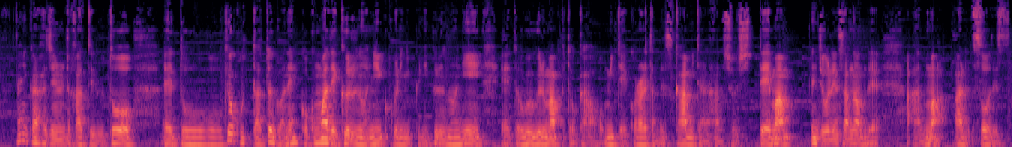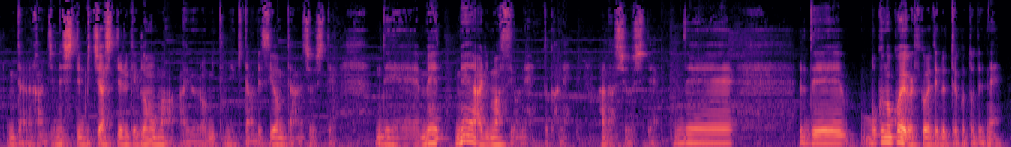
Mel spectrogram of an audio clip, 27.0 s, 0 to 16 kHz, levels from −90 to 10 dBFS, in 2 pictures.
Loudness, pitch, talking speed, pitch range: -25 LUFS, 95 Hz, 375 characters per minute, 85-110 Hz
